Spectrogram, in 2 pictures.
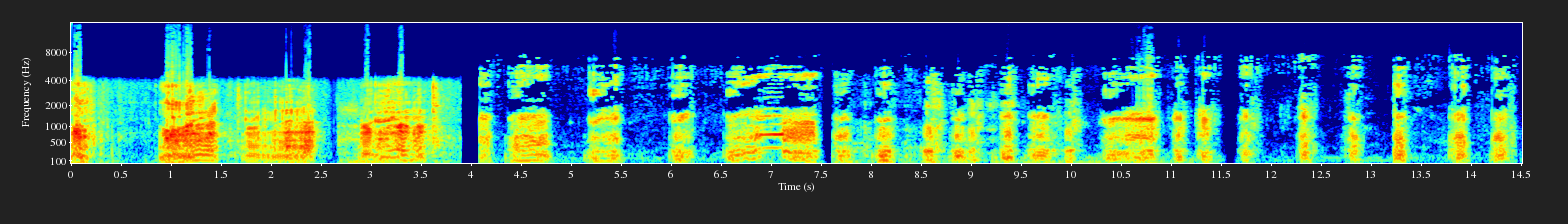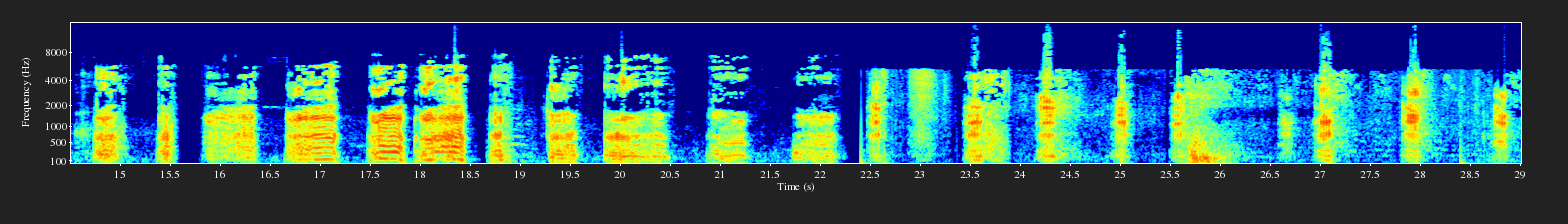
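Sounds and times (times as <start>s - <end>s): wild boar grunting: 0.9s - 22.7s.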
